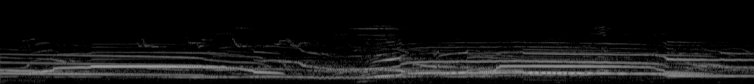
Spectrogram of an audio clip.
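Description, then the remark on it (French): A chorus of wolves howls in different regional dialects, several long overlapping wavering cries rising and falling at different pitches, sustained and fairly loud throughout with no talking. “ce sont des hurlements de loups dans différents dialectes”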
